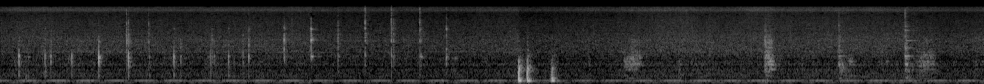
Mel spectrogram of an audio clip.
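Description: Sliced mushrooms and chopped red onion sizzling in oil in a nonstick skillet while a wooden spoon stirs them, with many small clicks and scrapes of the spoon against the pan. Two louder knocks about five seconds in.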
